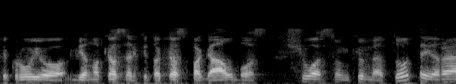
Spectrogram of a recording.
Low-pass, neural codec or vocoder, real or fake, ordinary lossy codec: 5.4 kHz; none; real; AAC, 24 kbps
